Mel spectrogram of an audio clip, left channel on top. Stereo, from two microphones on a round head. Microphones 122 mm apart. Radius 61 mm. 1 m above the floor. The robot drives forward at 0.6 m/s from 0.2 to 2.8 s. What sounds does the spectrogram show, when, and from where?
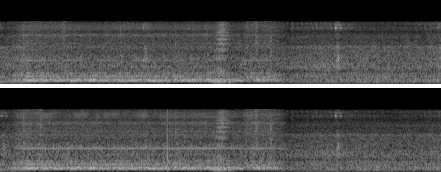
2.1 s a whoosh: 5° left (ahead or behind)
